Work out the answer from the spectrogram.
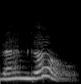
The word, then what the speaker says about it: Van Gogh: admired greatly by Vincent van Gogh or Van Gogh however you want to pronounce it he he was really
